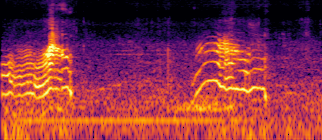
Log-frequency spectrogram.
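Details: Domestic cat giving two meows, the first rising then falling sharply, the second a longer arched, slightly drawn-out call, with a faint steady hum beneath.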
